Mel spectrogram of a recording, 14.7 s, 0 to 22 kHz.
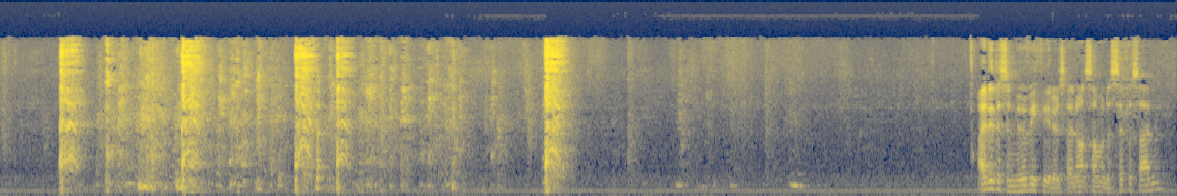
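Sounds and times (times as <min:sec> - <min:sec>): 
faint steady hum: 0:00.0 - 0:14.7
person coughing forcefully as a breathing exercise: 0:00.8 - 0:05.9, 0:06.8 - 0:07.3
speech: 0:12.3 - 0:14.7.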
